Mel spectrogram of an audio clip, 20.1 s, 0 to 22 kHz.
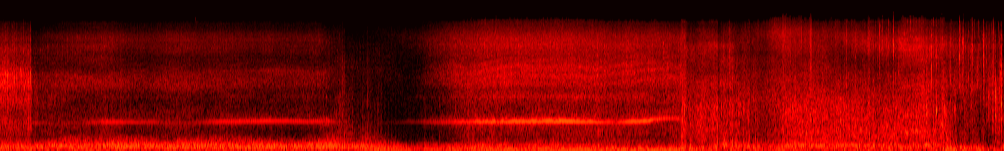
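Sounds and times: airframe rumbling over ground: 0:00.0 - 0:20.0.

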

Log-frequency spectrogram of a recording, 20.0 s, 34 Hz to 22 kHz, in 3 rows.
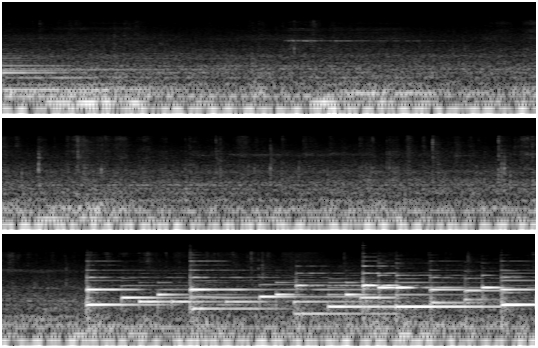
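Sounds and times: piano music: 0:00.0 - 0:03.4, 0:14.4 - 0:20.0
paper rustling and crackling: 0:06.1 - 0:20.0.

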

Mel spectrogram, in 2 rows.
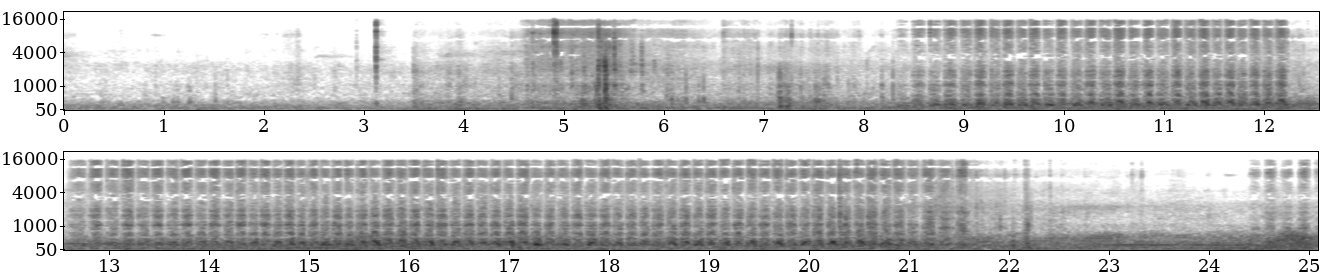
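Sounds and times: hand saw cutting wood: 0:08.6 - 0:21.8.

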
